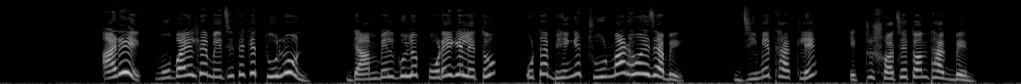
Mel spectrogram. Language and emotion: Bengali, angry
